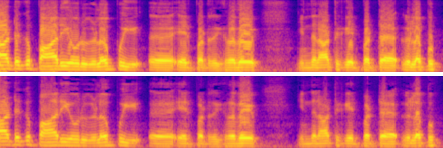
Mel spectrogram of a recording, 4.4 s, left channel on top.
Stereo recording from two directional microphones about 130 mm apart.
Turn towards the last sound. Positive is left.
turn(degrees=45)  # may be behind; listen again after turning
